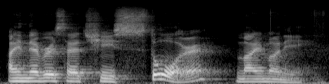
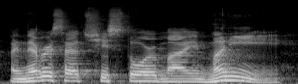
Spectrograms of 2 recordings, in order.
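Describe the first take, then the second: First: The word stole carries the stress. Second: The word money carries the stress. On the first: She may have taken it some other way. "It means she may have borrowed from me" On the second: She took something other than money. "I didn't say that it was money"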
